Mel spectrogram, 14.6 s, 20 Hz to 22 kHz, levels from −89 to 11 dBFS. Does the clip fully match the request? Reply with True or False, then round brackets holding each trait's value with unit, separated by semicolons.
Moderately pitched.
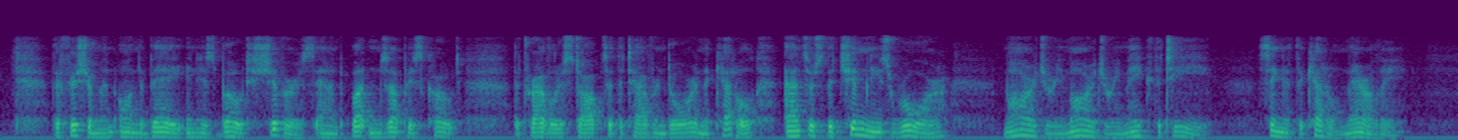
False (120 Hz)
